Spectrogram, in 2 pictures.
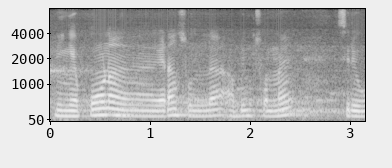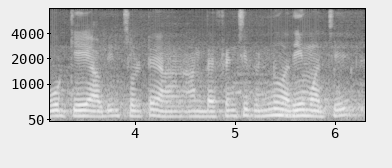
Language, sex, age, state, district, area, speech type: Tamil, male, 18-30, Tamil Nadu, Ariyalur, rural, spontaneous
